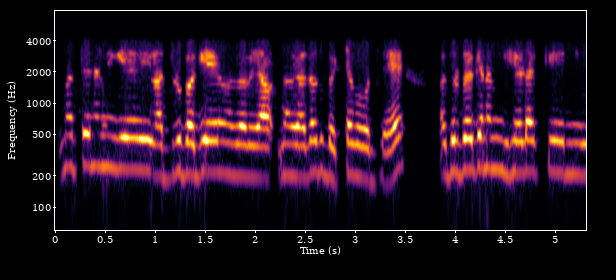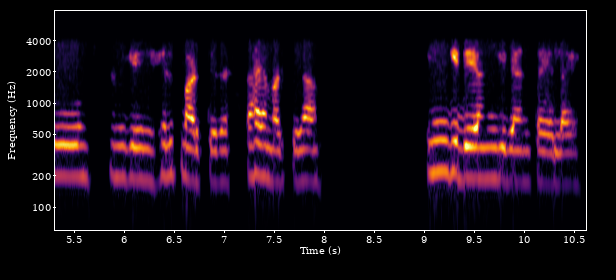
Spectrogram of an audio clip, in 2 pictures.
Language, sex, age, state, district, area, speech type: Kannada, female, 30-45, Karnataka, Tumkur, rural, conversation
